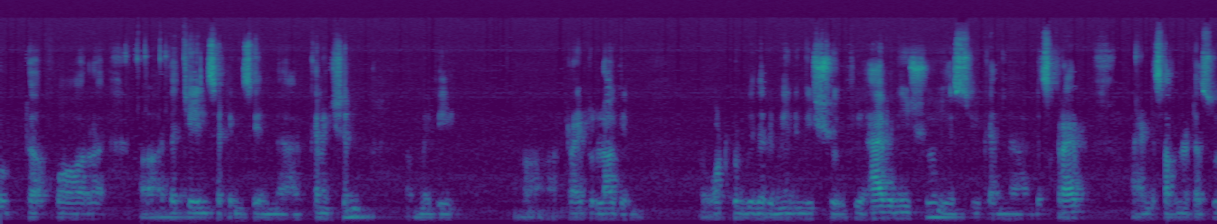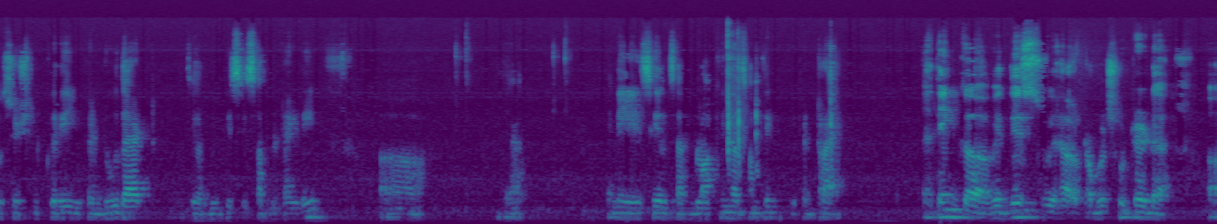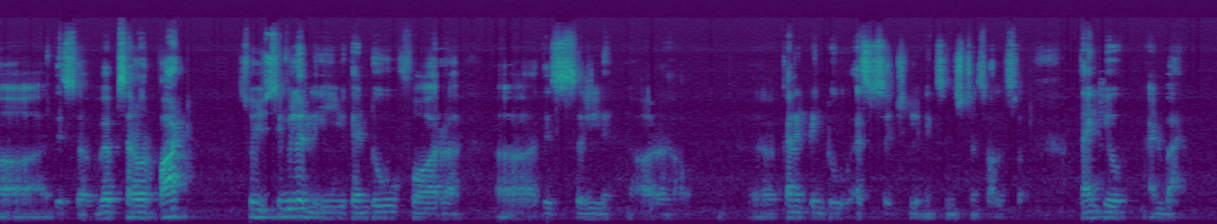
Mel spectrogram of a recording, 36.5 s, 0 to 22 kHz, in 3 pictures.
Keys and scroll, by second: 19.7 alt+Tab, 20.4 alt+Tab.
